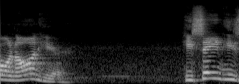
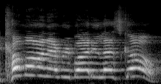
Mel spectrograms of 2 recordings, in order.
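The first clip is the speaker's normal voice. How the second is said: high, loud call to a crowd; rallying call; 6 semitones higher, 4 dB louder than usual. Acted. Psalmist up front leading the people in praise, rallying call. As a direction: rouse everyone from the front. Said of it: "I was up in the front saying".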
